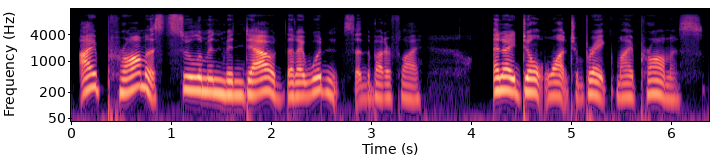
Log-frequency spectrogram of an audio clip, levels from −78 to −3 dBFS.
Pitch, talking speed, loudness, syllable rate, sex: 180 Hz, 180 wpm, -19 LUFS, 5.0 syllables/s, female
